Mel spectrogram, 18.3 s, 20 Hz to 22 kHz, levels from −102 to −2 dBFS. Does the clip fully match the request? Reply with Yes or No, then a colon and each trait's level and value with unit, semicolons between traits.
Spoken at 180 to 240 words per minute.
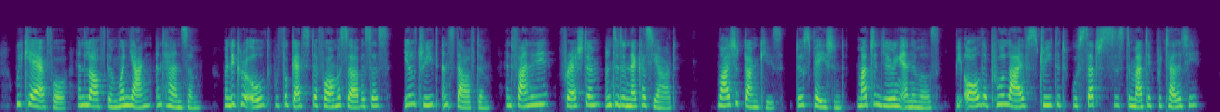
No: average, 165 wpm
